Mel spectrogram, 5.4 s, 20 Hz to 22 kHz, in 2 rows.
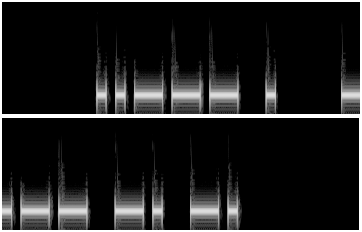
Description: Morse code, heard as a keyed tone, about 17 wpm, 700 Hz. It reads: 2E ONN
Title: Field Day Exchanges Encore - 17wpm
